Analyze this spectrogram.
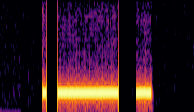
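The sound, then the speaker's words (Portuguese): Call-progress tones heard by a caller phoning a mobile: a brief blip, then a steady mid-pitched tone of under a second, then a shorter matching tone, clean and alone without talk. “Aqui pra mim tá dando o que tá chamando? Normal? Eu que tô ligando.”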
